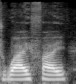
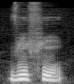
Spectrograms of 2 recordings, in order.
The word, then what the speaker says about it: Wi-Fi: will not understand you so you have to change the Wi-Fi pronunciation even though the word is the same the spelling is the same you have to change Wi-Fi to VP so if you're looking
